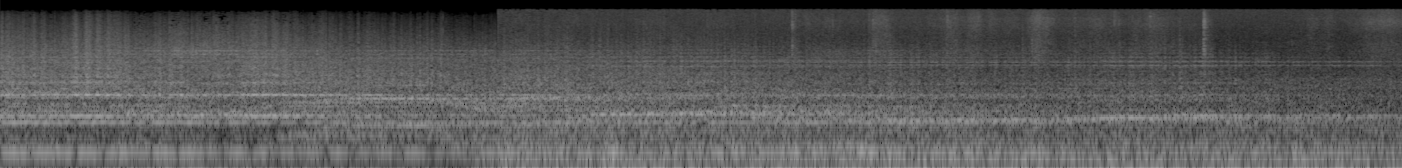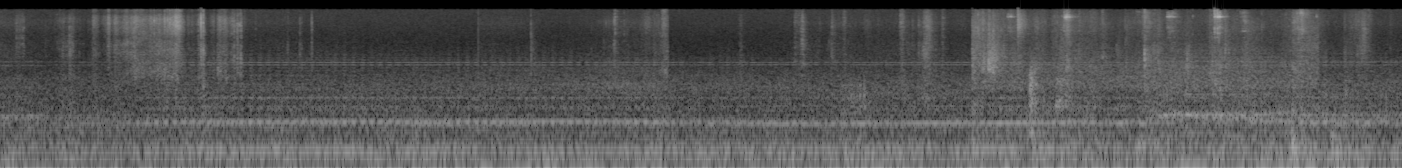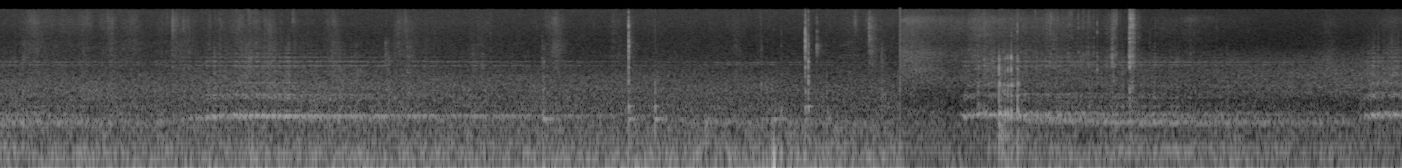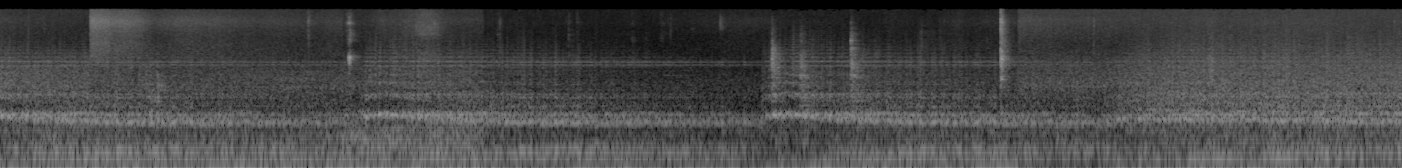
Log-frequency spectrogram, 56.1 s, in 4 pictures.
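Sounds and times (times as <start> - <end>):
hum shifting between pitches: 0.0 - 56.0
low rumble: 0.0 - 56.0.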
